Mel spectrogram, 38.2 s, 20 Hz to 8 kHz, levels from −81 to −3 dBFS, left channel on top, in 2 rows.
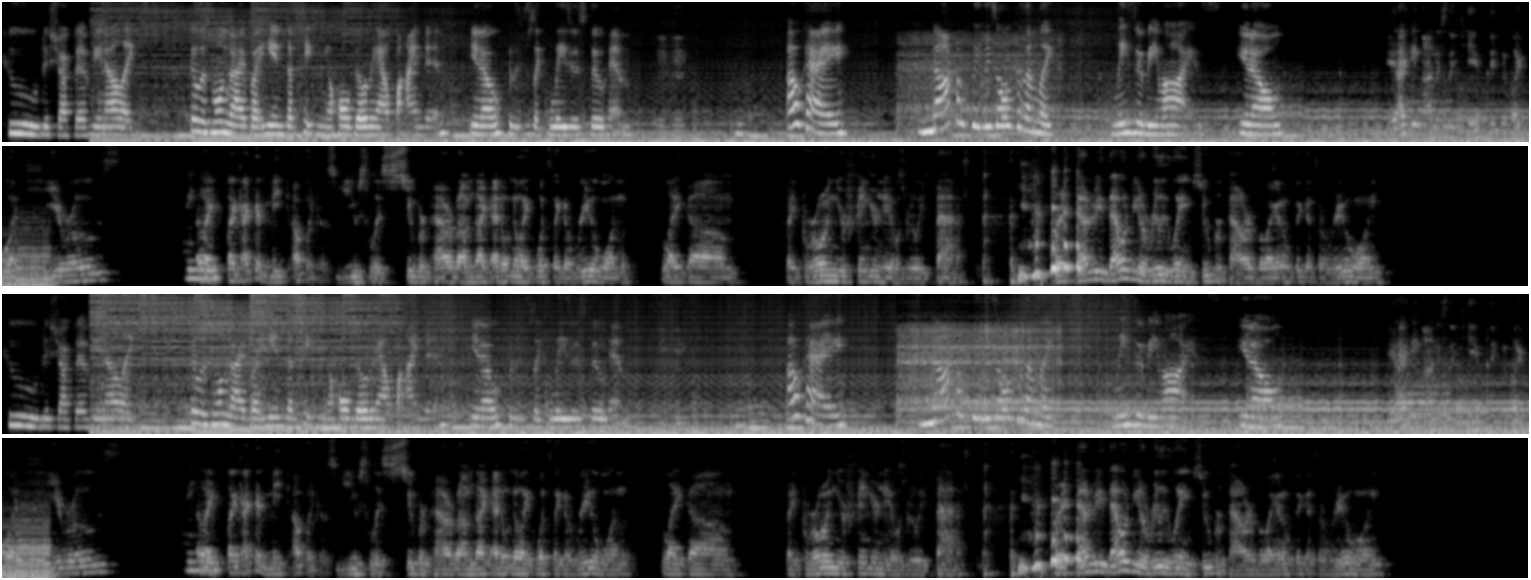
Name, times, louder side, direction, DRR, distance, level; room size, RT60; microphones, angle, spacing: voice 1, 0.1-1.7 2.4-5.6 5.8-7.9 9.2-9.3 9.8-10.6 11.4-13.2 13.8-15.0 15.5-16.0 17.4-17.7 21.4-21.8 31.8-32.6, left 4 dB, 25° left, 0.3 m, -25 dB
sound 1, 1.1-19.7, right 3 dB, 90° right, 0.6 m, -31 dB
voice 2, 8.2-8.6 17.3-19.3 19.6-20.5 21.5-26.9 27.3-28.2 28.9-31.8 32.2-36.3, left 2 dB, 55° left, 2.1 m, -38 dB
8.1 x 3.3 x 4.4 m
head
